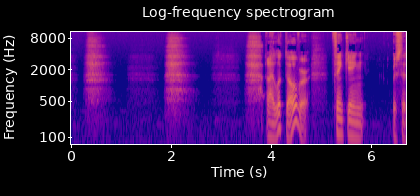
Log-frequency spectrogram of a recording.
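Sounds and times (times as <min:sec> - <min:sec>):
labored asthmatic breathing: 0:00.0 - 0:03.9
speech: 0:03.9 - 0:06.6.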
